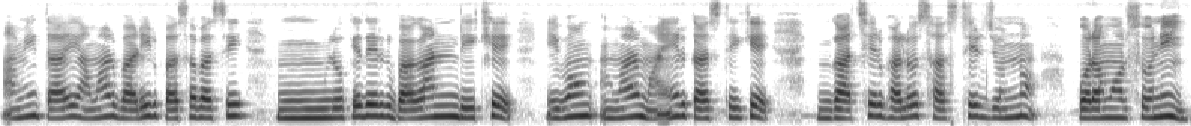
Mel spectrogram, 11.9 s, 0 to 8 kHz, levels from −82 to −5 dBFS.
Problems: none marked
